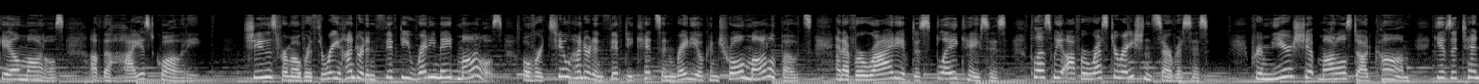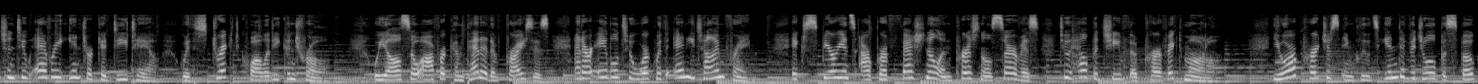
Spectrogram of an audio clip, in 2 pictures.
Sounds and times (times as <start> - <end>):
Music: 0.0 - 29.5
Speech: 0.0 - 29.5.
